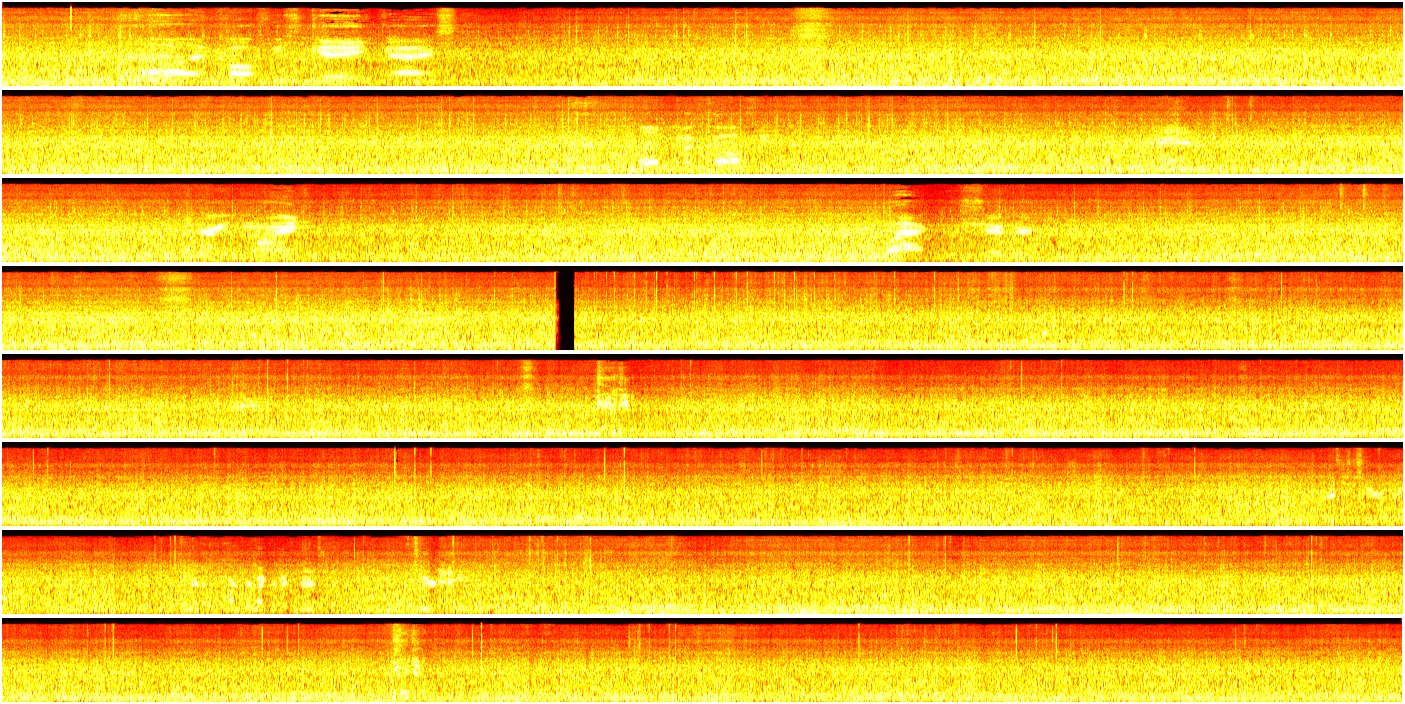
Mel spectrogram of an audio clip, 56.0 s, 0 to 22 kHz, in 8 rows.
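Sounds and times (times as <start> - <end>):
car engine hum: 0.0 - 56.0
road noise: 0.0 - 56.0.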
